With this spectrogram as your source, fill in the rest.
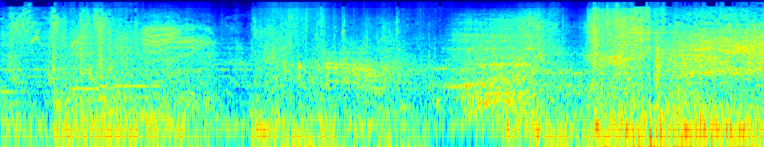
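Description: Explosion spells Confringo and Bombarda going off in Hogwarts Legacy, heard as a dense run of booming blasts and crashing impacts over steady game noise, loud and continuous with short breaks between bursts.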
